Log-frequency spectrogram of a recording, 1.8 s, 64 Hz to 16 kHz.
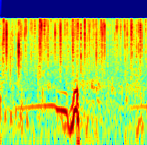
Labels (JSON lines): {"label": "biophony, cascading saw", "recorder": "SoundTrap 600 or HydroMoth"}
